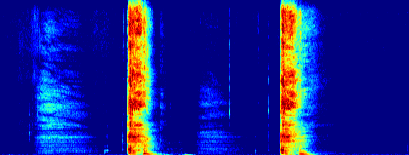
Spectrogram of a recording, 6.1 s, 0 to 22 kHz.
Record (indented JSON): {
  "cough_length": "6.1 s",
  "cough_amplitude": 31821,
  "cough_signal_mean_std_ratio": 0.25,
  "survey_phase": "beta (2021-08-13 to 2022-03-07)",
  "age": "65+",
  "gender": "Female",
  "wearing_mask": "No",
  "symptom_none": true,
  "smoker_status": "Never smoked",
  "respiratory_condition_asthma": false,
  "respiratory_condition_other": false,
  "recruitment_source": "REACT",
  "submission_delay": "1 day",
  "covid_test_result": "Negative",
  "covid_test_method": "RT-qPCR"
}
